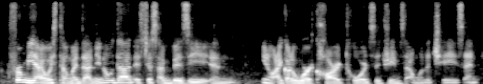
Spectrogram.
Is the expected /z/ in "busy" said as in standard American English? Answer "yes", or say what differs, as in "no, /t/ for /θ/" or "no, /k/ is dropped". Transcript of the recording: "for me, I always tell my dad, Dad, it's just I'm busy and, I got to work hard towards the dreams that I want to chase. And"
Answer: yes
